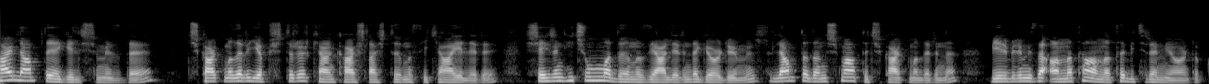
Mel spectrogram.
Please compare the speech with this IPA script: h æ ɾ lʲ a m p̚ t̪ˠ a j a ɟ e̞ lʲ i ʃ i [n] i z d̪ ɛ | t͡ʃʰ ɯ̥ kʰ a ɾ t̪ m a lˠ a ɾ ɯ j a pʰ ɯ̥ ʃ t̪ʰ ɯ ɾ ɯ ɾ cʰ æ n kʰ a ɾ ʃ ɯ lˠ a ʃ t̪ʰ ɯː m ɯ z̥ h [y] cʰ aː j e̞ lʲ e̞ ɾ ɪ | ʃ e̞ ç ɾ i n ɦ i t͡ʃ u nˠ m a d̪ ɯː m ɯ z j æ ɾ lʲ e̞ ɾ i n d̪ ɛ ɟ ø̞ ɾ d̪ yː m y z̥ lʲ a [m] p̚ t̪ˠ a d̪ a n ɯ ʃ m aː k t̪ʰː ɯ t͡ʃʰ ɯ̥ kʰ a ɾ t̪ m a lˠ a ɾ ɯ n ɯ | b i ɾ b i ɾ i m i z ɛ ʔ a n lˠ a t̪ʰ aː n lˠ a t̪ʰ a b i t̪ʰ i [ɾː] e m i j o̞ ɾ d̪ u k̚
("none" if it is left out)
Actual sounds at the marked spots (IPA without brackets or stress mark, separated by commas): m, i, m, ɾ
